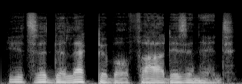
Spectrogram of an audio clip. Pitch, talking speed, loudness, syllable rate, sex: 90 Hz, 150 wpm, -19 LUFS, 4.0 syllables/s, male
